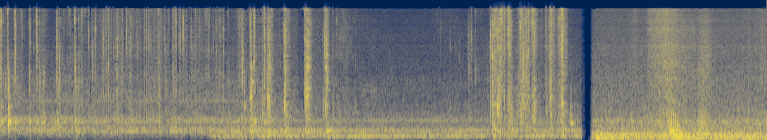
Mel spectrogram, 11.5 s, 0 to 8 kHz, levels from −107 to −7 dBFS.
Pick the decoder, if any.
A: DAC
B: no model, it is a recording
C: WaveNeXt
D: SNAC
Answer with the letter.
A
